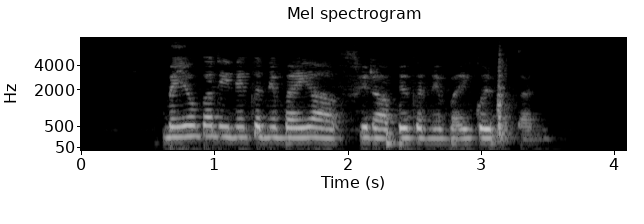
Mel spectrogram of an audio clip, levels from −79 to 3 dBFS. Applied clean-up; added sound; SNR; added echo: none; none; none; reverberation time 0.2 s.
